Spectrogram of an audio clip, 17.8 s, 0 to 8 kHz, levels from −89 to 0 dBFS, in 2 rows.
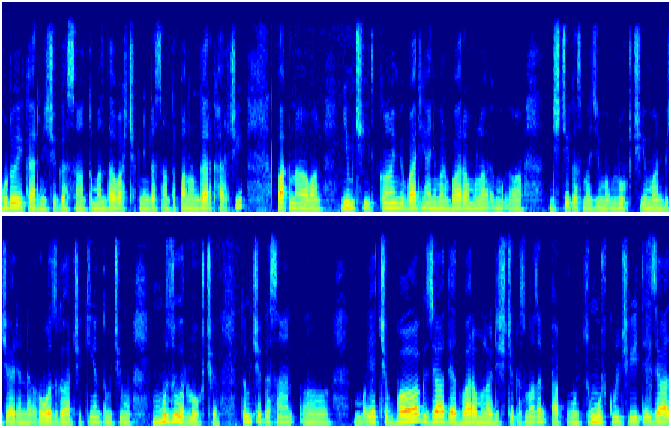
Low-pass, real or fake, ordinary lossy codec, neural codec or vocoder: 7.2 kHz; real; none; none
